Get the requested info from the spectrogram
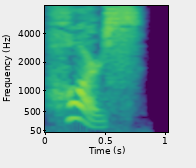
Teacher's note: put your hand on your throat it did not move or vibrate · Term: ha sound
